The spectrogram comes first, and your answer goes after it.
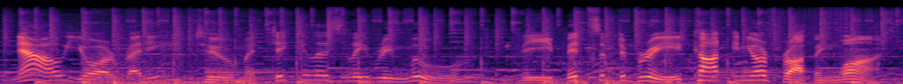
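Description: Music plays in the background as a man speaks at a fairly slow pace. His fairly high pitch moves in very wide swings. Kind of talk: parody instructional voiceover.

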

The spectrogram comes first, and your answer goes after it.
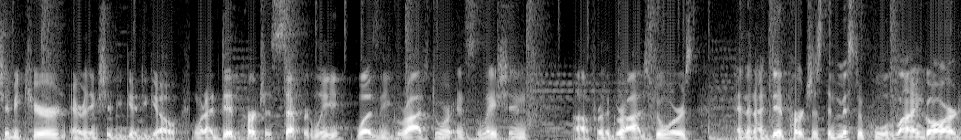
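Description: A man with a fairly low pitch speaks at a fairly quick pace with ordinary pitch variation over faint background music. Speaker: DIY video creator. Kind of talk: tutorial. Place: garage.

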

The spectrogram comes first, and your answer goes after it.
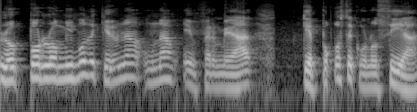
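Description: Ordinary pitch variation in a man's speech. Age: 30s. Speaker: nightclub entertainer with ichthyosis; podcast guest. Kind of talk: casual chat; interview answer. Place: home room. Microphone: lapel.

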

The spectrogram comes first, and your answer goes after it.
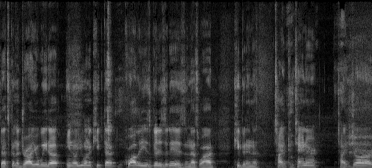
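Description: The man talks very fast, and his pitch moves in an ordinary way. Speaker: podcast co-host. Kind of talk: casual podcast chat. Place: home room.

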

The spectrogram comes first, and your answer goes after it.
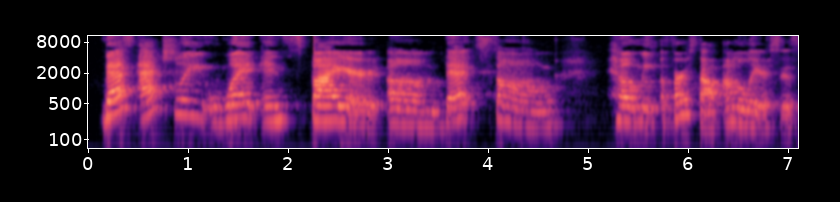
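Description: A woman's fairly high voice at a very slow pace, with ordinary pitch variation, audible room echo and a quiet background. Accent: North Carolina. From US South. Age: 30s. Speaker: domestic abuse survivor and poet; interview guest, poet. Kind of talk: interview. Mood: earnest, reflective, encouraging. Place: home room. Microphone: video call.

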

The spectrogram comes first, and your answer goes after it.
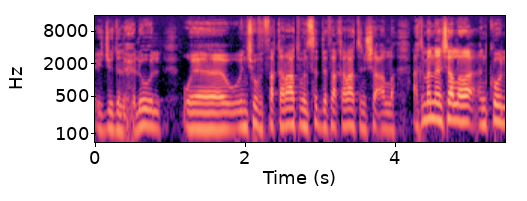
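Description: A man, using ordinary pitch variation, talks at a fairly quick pace. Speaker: actor promoting a play. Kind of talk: interview answer. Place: hall. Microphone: handheld.

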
